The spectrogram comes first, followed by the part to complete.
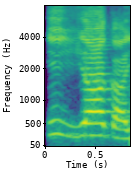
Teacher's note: یہاں پر ہم نے یا کو تھوڑا سا کھینچنا ہے، کا کو نہیں کھینچنا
